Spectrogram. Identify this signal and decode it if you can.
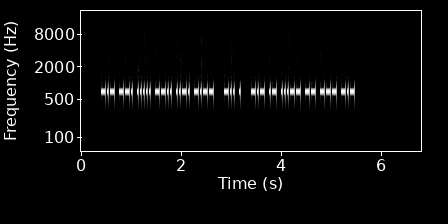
Morse code, heard as a keyed tone, about 40 wpm, 700 Hz. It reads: KG5ZFY DE KA3MOK
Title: USA Callsign DE Callsign - 6 Characters - 40wpm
